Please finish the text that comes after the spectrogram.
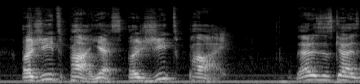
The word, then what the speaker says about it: Ajit Pai: Ajit Pai. Is that your freaking name? Is that your fucking name? Ajit Pai. Yes, Ajit Pai.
